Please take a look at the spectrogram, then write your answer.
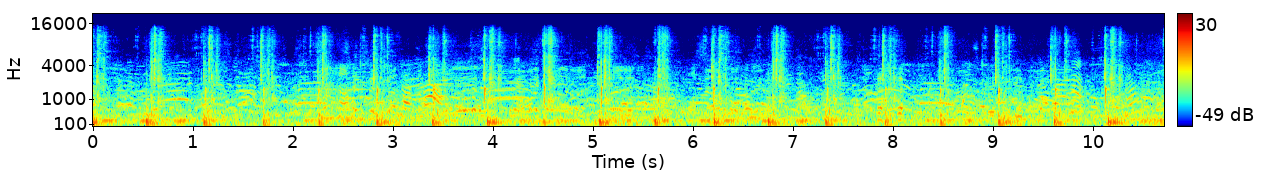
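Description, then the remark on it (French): A busy outdoor crowd at the Fête des Lumières street festival on square Léopold, with many overlapping voices of people, children and parents forming a steady babble, punctuated by frequent sharp, rhythmic knocks or claps throughout. “il y a des gens partout, tout le quartier est là. C'est très très mouvementé.”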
